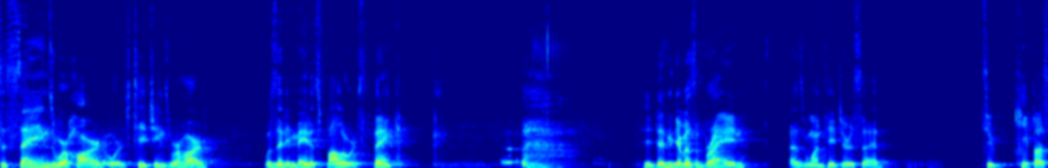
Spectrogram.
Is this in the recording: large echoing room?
yes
